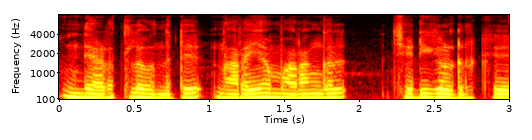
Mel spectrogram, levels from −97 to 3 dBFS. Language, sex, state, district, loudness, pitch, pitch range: Tamil, male, Tamil Nadu, Nilgiris, -16 LUFS, 140 Hz, 130-145 Hz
